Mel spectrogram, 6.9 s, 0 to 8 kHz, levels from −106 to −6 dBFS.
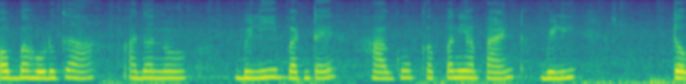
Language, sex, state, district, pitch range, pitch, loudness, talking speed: Kannada, female, Karnataka, Shimoga, 230-245 Hz, 235 Hz, -18 LUFS, 85 wpm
